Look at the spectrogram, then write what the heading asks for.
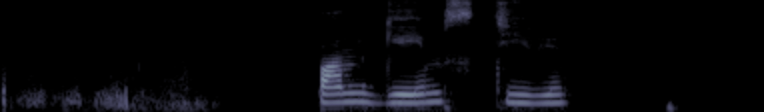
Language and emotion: Russian, neutral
